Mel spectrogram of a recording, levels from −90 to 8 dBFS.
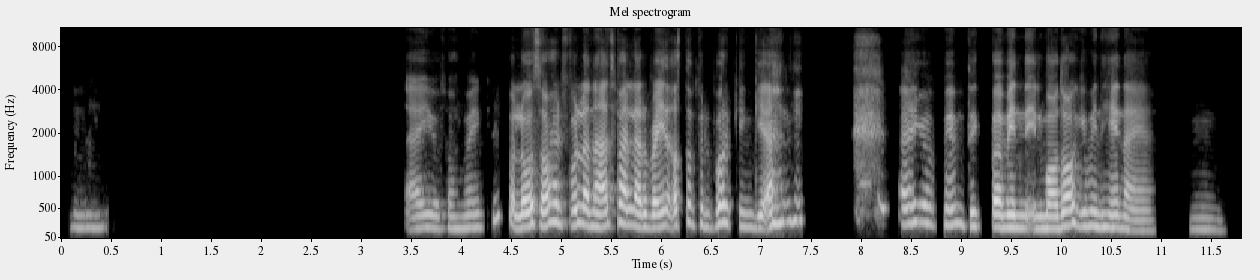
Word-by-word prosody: إمم. 200 +1 -13 3.0
أيوه، 190 +2 -4
فهماكِ 195 +2 -7 0.3
فاللي 205 - +3
هو - - +7
صباح 225 +4 +2
الفل 260 -3 +1
أنا 215 -3 +4
هادفع 270 +4 +2
ال40 210 -2 +3
أصلًا 240 +4 -2
في 250 - -5
الparking 220 -3 -2
يعني، 290 +9 0 1.0
أيوه، 265 0 -1
فهمتِك 240 -3 -3
فمن 200 -1 +4
الموضوع 185 +5 +3
جِه 220 -4 -2
من 220 -2 0
هنا 200 -4 -1
يعني، 155 0 -7 0.3
إمم. 175 -3 -15
210 Hz, 115 wpm, -15 LUFS, 195-245 Hz, 3.0 s, هو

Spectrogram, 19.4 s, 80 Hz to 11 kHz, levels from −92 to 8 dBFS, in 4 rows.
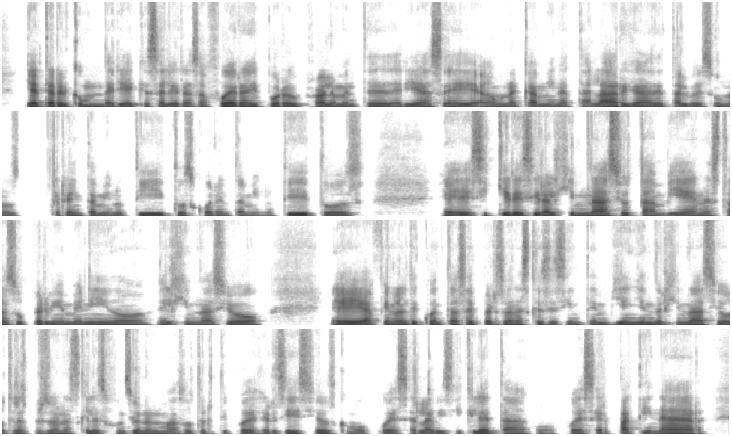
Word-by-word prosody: ya 105 - +7
te 110 - +6
recomendaría 100 -3 +1
que 95 - -8
salieras 95 -1 -1
afuera, 135 +10 +5
y - - +2
pro 105 -4 +1
probablemente 100 +1 0
darías, 95 +2 -1
eh, 95 -3 +1
a 100 - -2
una 100 -1 0
caminata 95 -2 -2
larga, 120 +3 +3
de 110 - +1
tal 100 -1 -2
vez 95 -1 -4
unos 95 -2 -3 0.2
30 100 -2 -2
minutitos, 105 +3 0
40 95 0 -4
minutitos. 95 +1 0 0.5
Eh, 95 -1 +3
si 120 - -5
quieres 110 -3 +3
ir 115 - +5
al 110 - +3
gimnasio, 100 +5 +2
también 100 -4 -1
está 100 +1 -2
superbienvenido, 105 +4 0
el 115 -5 -1
gimnasio, 110 +2 -1 0.4
eh, 95 -1 +5
a 95 - +2
final 110 +1 +1
de 120 - -1
cuentas, 120 -1 0
hay 120 - +2
personas 120 0 0
que - - -3
se 105 - -3
sienten 105 +2 -3
bien 115 +1 +2
yendo 115 0 +3
al 115 - -1
gimnasio, 150 +8 0
otras 115 -6 -2
personas 105 0 -3
que - - -6
les 95 - -3
funcionan 100 -1 -2
más 95 -1 -3
otro 100 +1 -7
tipo 105 - -13
de 95 - +1
ejercicios, 120 - -2
como 95 -4 -7
puede 95 -1 -3
ser 105 +2 -8
la 95 - 0
bicicleta, 105 +3 -1
como 100 -1 -8
puede 100 -1 -3
ser 100 +2 -6
patinar, 110 +4 +2
100 Hz, 205 wpm, -25 LUFS, 95-115 Hz, 0.5 s, ya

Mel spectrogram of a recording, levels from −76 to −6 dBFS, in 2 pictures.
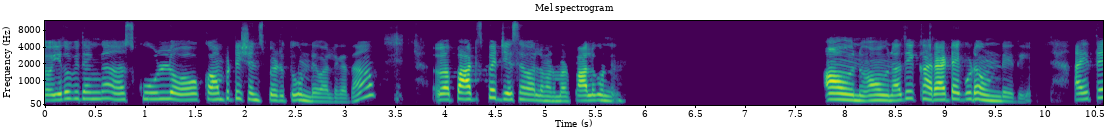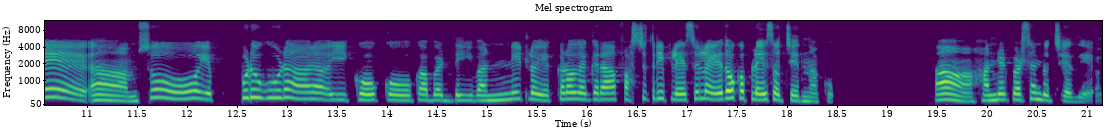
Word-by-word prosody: ఏదో 270 +4 +1
విధంగా, 270 0 -4 0.2
స్కూల్‌లో 260 -1 -1 0.3
కాంపిటీషన్స్ 245 -3 0
పెడుతూ 200 -1 -4
ఉండేవాళ్ళు 165 -5 -6
కదా! 145 - -6 0.8
ఆహ్, 235 0 +5
పార్టిసిపేట్ 255 +2 +4
చేసేవాళ్ళం 230 -5 -1
అన్నమాట. 180 -1 -4
పాల్గొని. 200 -1 +1 2.1
అవును. 235 -4 +7
అవును. 210 -1 +2
అది 285 +6 -2
కరాటే 235 +1 +6
కూడా 260 0 +2
ఉండేది. 170 -7 -5 0.5
అయితే 260 +6 -1 0.5
ఆ! - - +2 0.5
సో, 315 - -3 0.6
ఎప్పుడు 320 - -3 0.2
కూడా 310 +1 0 0.5
ఈ - - -6 0.2
ఖోఖో, 220 -1 0 0.2
కబడ్డీ 210 -2 -3
ఇవన్నిట్లో 225 +6 -3
ఎక్కడో 250 +6 -1
దగ్గర 245 0 -3 0.2
ఫస్ట్ 245 +4 -4
3 280 -1 -2
ప్లేసుల్లో, 250 +5 -1
ఏదో 285 +4 +6
ఒక 290 -1 +1
ప్లేస్ 235 0 +1
వచ్చేది 195 -2 -5
నాకు. 160 - -14 1.1
ఆ! 230 - +5 0.4
100% 230 +3 -1
ఒచ్చేది. 170 -4 -7
230 Hz, 115 wpm, -21 LUFS, 205-260 Hz, 2.1 s, అవును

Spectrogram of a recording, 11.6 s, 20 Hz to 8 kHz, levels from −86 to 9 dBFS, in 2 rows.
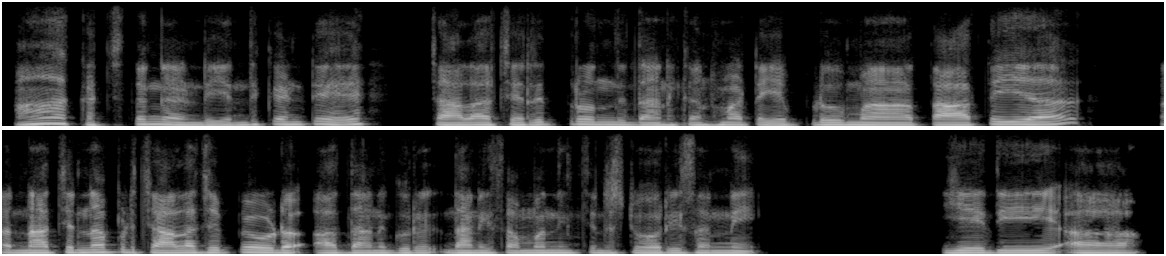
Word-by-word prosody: ఆ! - - +4 0.2
ఖచ్చితంగా 135 +5 -2
అండి. 115 -1 -2
ఎందుకంటే, 150 +6 -2 0.5
చాలా 125 +2 +3
చరిత్రుంది 145 +2 -1
దానికనమాట. 120 +2 -1 0.2
ఎప్పుడు 135 +4 -3 0.2
మా 125 - +4 0.3
తాతయ్య 150 +6 +3 0.7
ఆహ్, 145 - -1
నా 135 - +7
చిన్నప్పుడు 155 0 +1
చాలా 130 +1 +5
జెప్పేవాడు. 145 -2 +2 0.2
ఆ - - +3
దాని 125 0 +1
గురి 130 0 -1 0.2
దానికి 125 -1 +2
సంబంధించిన 130 0 -1
స్టోరీసన్నీ. 120 -1 -1 1.1
ఏదీ 130 -1 +1 0.3
ఆహ్ 120 -1 0
130 Hz, 120 wpm, -24 LUFS, 125-145 Hz, 1.1 s, నా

